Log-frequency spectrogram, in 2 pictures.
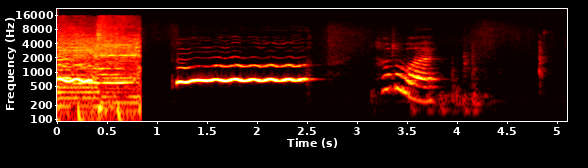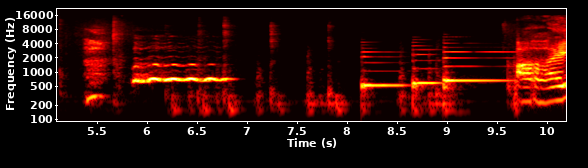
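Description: A heavy metal track with a high male lead vocal cuts off less than a second in. A lone voice then holds a high note with a wide vibrato, near an E5, twice, with sliding vocal sounds in between. Near the end, a few short, steady pitched notes step upward.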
